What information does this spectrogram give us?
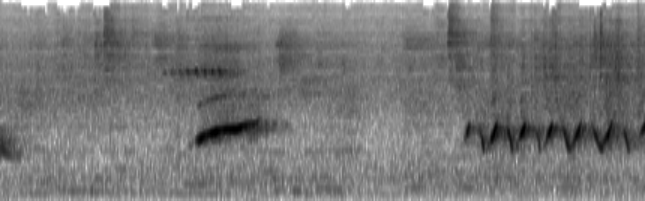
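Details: Common hill myna imitating speech: one short rising whistle, a pause, then a quick wavering series of warbled whistled notes.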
